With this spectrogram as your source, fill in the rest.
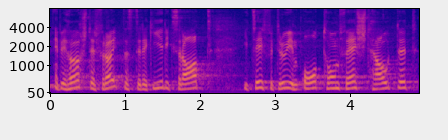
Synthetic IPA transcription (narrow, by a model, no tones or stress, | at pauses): ɪb̥ɪɦøːxʃtɛɾfɾœʏt̚d̥ɑsd̥əɾːɛɡ̥iəɾɪksɾaːt | it͡sɪfəɾd̥ɾyːɪmɔːtʰonfɛʃthɑwtət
